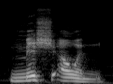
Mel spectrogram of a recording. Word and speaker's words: Michonne: Is it Michanine? Michanine? Holy crap, Lois, it's Glitchtrap from Five Nights at Freddy's VR, help wanted by Steel Wool Studios. Holy crap, Lois! Michonne.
